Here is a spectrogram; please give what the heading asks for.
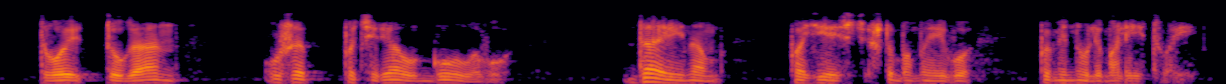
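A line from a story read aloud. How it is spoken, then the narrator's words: Hoarse. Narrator (Russian): Хриплый голос ответил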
